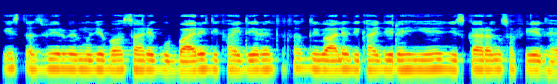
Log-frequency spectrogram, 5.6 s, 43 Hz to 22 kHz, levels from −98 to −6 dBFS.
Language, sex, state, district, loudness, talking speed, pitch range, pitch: Hindi, male, Bihar, Samastipur, -29 LUFS, 225 wpm, 130-135 Hz, 130 Hz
